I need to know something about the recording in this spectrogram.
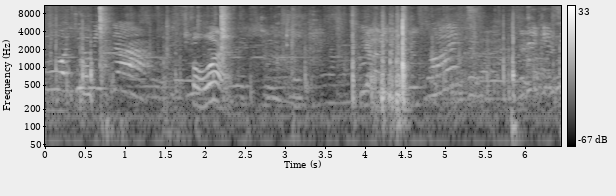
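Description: Classroom voices: a woman and young children talking, with several short knocks, the loudest about four and a half seconds in.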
